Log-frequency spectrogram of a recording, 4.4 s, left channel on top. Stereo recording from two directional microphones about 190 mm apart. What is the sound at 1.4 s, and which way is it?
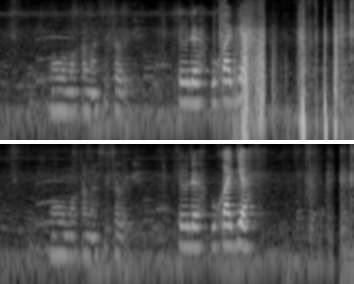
Speech, 15° left (ahead or behind).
